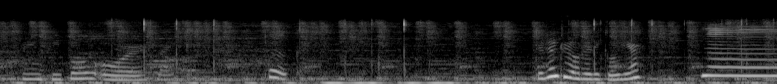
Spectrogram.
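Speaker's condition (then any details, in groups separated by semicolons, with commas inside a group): No condition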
